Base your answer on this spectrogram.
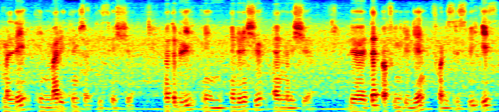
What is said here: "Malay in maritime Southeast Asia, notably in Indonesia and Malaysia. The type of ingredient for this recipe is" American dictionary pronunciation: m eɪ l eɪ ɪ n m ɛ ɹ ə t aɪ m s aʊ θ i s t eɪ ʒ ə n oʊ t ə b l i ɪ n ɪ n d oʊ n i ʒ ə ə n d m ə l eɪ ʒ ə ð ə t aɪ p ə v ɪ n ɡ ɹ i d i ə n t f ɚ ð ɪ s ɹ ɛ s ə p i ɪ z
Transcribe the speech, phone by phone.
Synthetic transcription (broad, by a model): m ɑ l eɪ ɪ n m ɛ ɹ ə t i m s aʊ t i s eɪ ʃ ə n oʊ t ə b l i ɪ n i n d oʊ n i ʃ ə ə n m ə l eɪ ʃ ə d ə t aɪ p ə f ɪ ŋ ɡ ɹ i d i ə n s f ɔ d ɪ s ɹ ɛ s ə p i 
